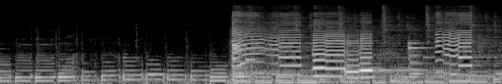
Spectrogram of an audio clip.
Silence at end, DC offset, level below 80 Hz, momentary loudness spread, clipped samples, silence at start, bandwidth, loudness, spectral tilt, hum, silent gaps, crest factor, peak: 0 s; under 0.1%; -36 dBFS; 14 LU; under 0.1%; 0 s; over 20 kHz; -18 LUFS; -5 dB/octave; none; none; 18 dB; -2 dBFS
